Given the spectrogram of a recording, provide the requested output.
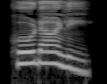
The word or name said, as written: ಘೋಟಾಳಿ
